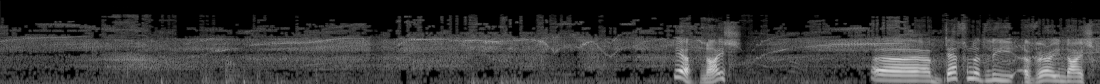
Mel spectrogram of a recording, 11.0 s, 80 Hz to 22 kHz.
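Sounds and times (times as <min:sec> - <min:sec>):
rc car motor whining: 0:00.0 - 0:11.0.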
